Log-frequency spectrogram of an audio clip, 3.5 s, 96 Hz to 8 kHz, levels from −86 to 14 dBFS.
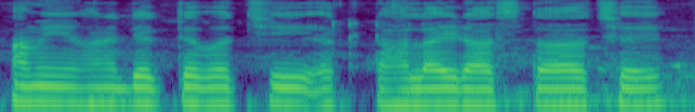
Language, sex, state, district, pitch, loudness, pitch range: Bengali, male, West Bengal, Cooch Behar, 125 Hz, -16 LUFS, 125-130 Hz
